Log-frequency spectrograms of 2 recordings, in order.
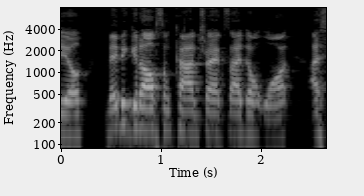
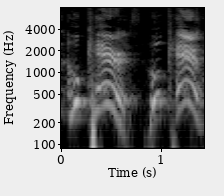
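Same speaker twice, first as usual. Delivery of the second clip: dismissive; 11 semitones higher, much slower than usual. Real, not acted. Dismissing a worry.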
